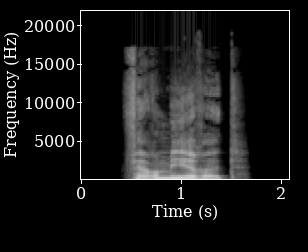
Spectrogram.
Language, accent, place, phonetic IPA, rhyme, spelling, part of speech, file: German, Germany, Berlin, [fɛɐ̯ˈmeːʁət], -eːʁət, vermehret, verb, De-vermehret.ogg
- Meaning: second-person plural subjunctive I of vermehren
